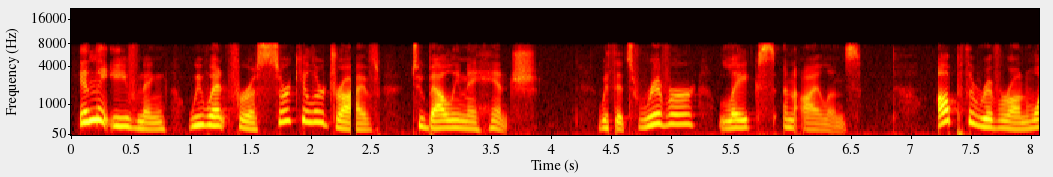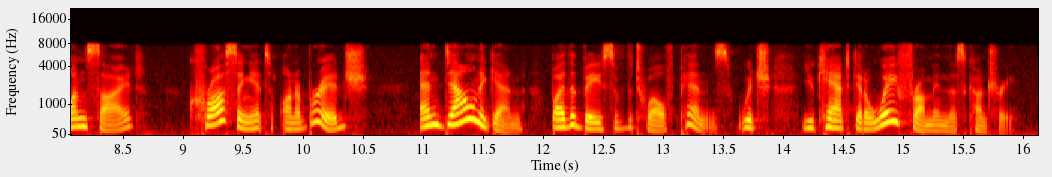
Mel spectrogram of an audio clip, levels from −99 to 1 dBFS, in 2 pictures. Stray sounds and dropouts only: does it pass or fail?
fail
